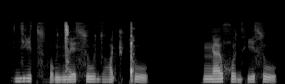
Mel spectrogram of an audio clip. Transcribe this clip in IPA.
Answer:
d j i t͡s h o ɡ ŋ͡ǀ e s u dʱ ɒ t͡ʃ ǃ u | ŋ æ χʷ e d ʔ i s u

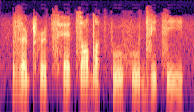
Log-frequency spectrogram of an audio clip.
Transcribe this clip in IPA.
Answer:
z ʌ ʈʰ ə˞ t͡sʰ ɛ t͡s u dˤ ʌ t͡sʼ u x u d͡z i t͡s i

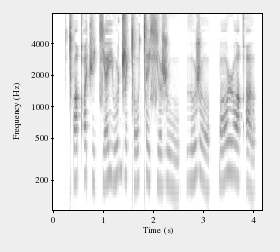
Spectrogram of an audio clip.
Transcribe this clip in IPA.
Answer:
ǀʰ ɔ qʼ u t͡ʃ i t͡ɕ ɛ j u ɖ͡ʐ e ǀ o ǀ e ɕ ɯ ʐ u | ð u ʐ o | k͡p ɔ ɹ ɔ qʼ ɤ

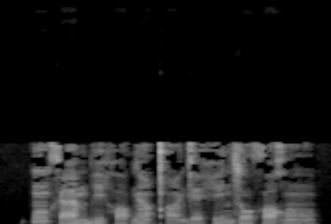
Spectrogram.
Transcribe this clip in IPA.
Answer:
p ũ˦ x æ˨˦ m b i˦ h ɒ˨ ɡ æ̃˦˨ qʼ æ̃˨ ɡ e˨ h i˦ n z o˦ x ɒ˦ ʁ õ˦˨

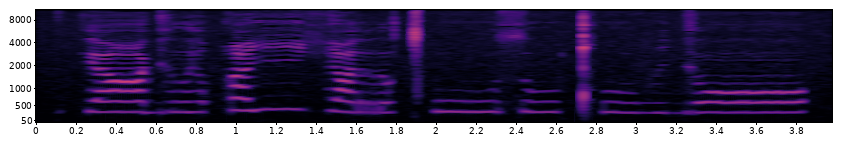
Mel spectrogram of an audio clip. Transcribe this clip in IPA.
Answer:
kʲ ɑː ɡʲ ʊː lʲ q iː ç ɑ r ʊ ǀʰ uː s uː ǃʰ uː v i ɡʲ ɔː

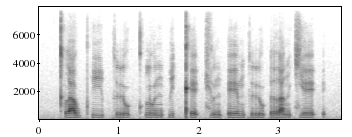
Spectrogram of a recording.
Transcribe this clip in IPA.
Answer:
kʰ l a˦˥ w pʰ iː˥˩ p̚ k r u˥˩ ʔ kʰ l u˥˩ n p i˥˩ t̚ kʰ e˦˥ ʔ t͡ɕ u˩˦ n ʔ eː˥˩ m k r u˦˥ ʔ r a˩˦ n t͡ɕ e˦˥ ʔ

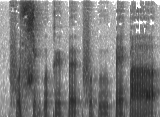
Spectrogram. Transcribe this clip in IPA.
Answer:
f o sʲ ɕ ɛ ɡ ɓ o k ø k͡p ə | f o k͡p uː k͡p ɛ k͡p aː

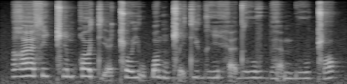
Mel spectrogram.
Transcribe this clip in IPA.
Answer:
ʁ æ s i ǁ i m q u tʲ æ̰ ǁ o j ṵ ɓ ɒ m ɡ͡ǁ ḛ tʲ o ɡʱ i h æ̰ dʱ u v bʱ æ̰ m bʱ u ɡ͡ǁ ɒ

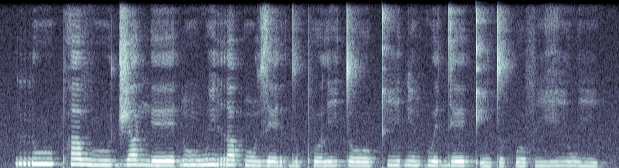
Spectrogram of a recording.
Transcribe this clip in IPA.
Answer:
r uː˦ pʰ a˦ v uː˨ d͡ʒ a˦ ŋ eː˨ ɗ ũ˦ w ĩ˦ r a˦ p ũ˨ z e˨ r d ʊ˨ pʰ ʊ˨ l i˨ t oː˨ kʰ i˦ ɗ ĩ˦ kʷ e˦ d eː˦ kʼ ĩ˨ t ʊ˨ k͡p ʊ˦ f i˦ ɣ i˦ w i˨

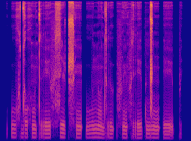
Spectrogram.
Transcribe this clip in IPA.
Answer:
ʔ u x d o x ũ t r e f s i ʈ͡ʂʰ ẽ ʔ u n õ d r ɯ ʔ f ẽ f r e p ŋ͡ǁ ũ ʔ e p

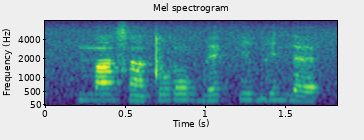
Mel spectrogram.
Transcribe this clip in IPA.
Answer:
m ã˧ s ã˨ t u˨˦ ɾ o˦˨ b e˨˦ k i˧ b i˧ n ɛ˨

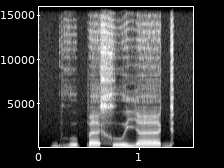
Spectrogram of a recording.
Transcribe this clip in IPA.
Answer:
bʱ u p æ x u j æ ɡ

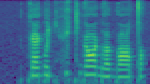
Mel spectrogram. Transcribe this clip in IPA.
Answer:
k æ˨˦ ɡ ɒ˨ c fʲ ɜ˦ c ɡ ɑː˧ ɡ ʌː˨ ɡ ɒː˨ tˤ

